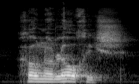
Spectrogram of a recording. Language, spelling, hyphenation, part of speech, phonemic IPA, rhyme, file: Dutch, chronologisch, chro‧no‧lo‧gisch, adjective, /ˌxroː.noːˈloː.ɣis/, -oːɣis, Nl-chronologisch.ogg
- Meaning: chronological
